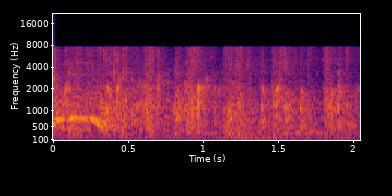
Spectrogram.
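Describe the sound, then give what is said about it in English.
An audience at the Wisecrackers comedy club applauds steadily as the MC is welcomed, a dense, even wash of many hands clapping at moderate loudness, with a brief high whistle or voice at the very start. “Keep clapping for me.”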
